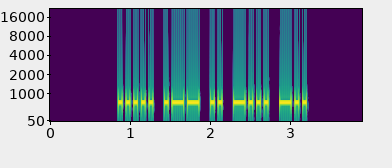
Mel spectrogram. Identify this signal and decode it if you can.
Morse code, heard as a keyed tone, about 25 wpm, 700 Hz. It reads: 5WIBD
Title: Five Challenging Letter-Number Combinations 25wpm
